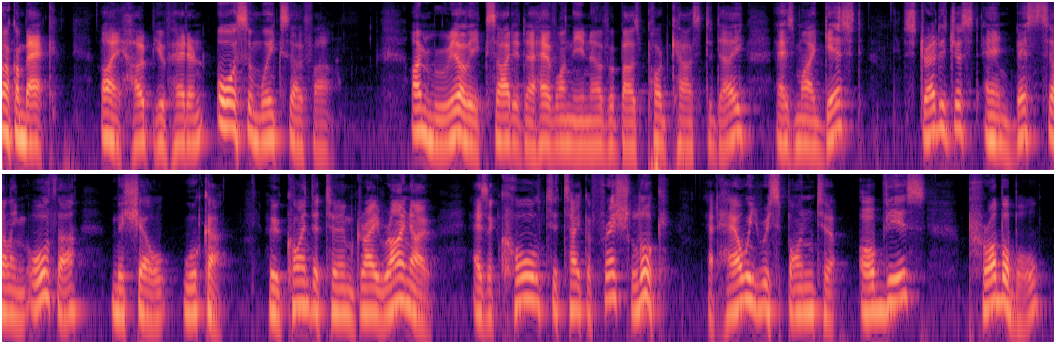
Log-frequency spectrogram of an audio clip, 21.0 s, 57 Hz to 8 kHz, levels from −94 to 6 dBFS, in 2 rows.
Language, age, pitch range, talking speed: English, 50-69, 125-160 Hz, 150 wpm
